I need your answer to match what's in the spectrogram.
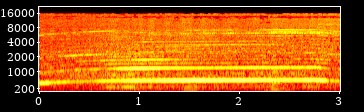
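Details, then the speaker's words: Makita electric planer at full RPM: high motor whine with a rough buzz and strong vibration, caused by a loose armature bearing housing. "yan ag nakukuha niya yung full RPM niya ah yun nagba-vibrate"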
